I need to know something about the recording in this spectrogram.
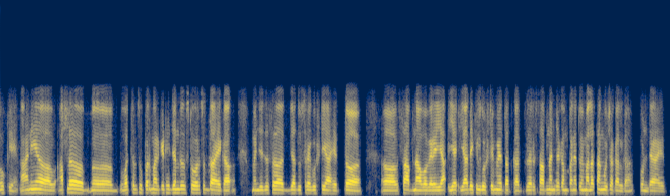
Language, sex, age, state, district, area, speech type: Marathi, male, 18-30, Maharashtra, Nanded, rural, conversation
